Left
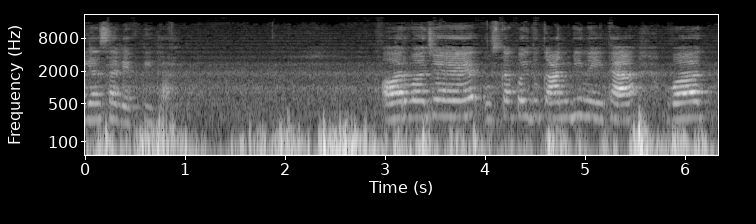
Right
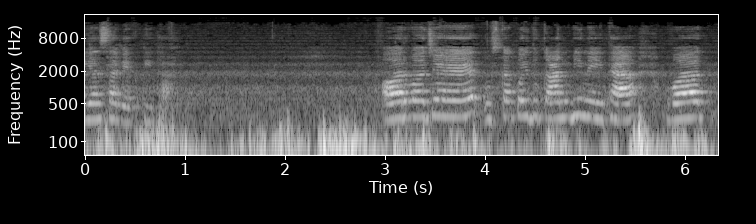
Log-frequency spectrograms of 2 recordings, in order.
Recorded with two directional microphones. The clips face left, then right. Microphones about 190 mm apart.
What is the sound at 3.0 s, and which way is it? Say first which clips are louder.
A woman's voice: right 2 dB; 15° right (ahead or behind).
